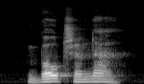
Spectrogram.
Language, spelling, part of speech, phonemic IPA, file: Dutch, bootsen na, verb, /ˈbotsə(n) ˈna/, Nl-bootsen na.ogg
- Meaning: inflection of nabootsen: 1. plural present indicative 2. plural present subjunctive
